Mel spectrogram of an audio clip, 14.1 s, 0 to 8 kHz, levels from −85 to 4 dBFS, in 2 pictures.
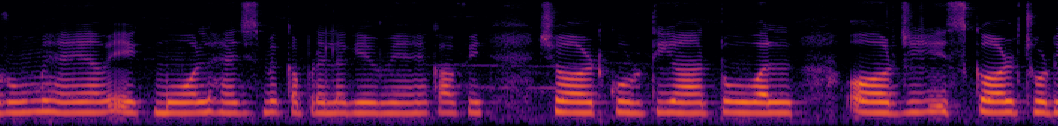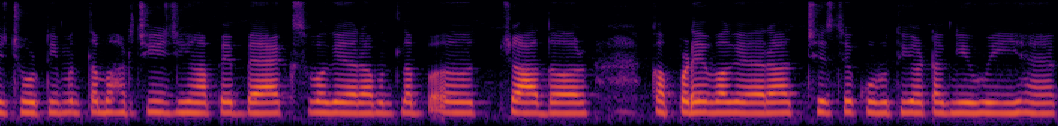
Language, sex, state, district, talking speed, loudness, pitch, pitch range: Hindi, female, Uttar Pradesh, Muzaffarnagar, 145 wpm, -29 LUFS, 215 Hz, 210-220 Hz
